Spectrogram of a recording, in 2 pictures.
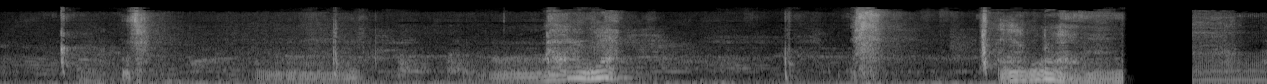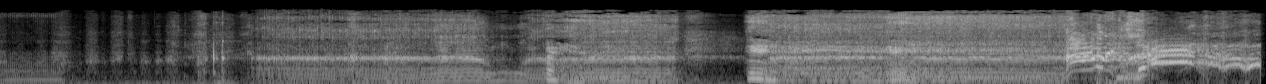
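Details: Angry Chihuahua Nikki gives short growls and yappy snarls mixed with panting, while human voices talk over the dog indoors; the snarling grows louder and harsher toward the end.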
